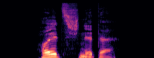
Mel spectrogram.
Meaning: nominative/accusative/genitive plural of Holzschnitt
- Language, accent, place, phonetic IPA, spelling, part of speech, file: German, Germany, Berlin, [ˈhɔlt͡sˌʃnɪtə], Holzschnitte, noun, De-Holzschnitte.ogg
